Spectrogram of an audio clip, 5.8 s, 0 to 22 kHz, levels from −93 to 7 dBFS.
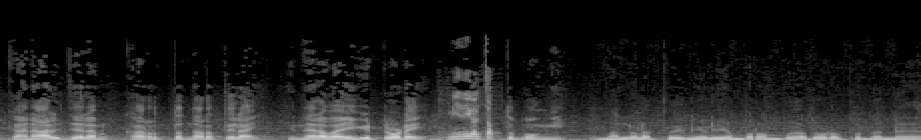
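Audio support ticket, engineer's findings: Audio read two samples at a time (double speed), 2.74 to 3.13 s. Sound jumps an octave and plays at 2x. Likely cause in the decode or format-handling stage: each pair of samples is taken as one frame, either as two channels or as one double-width sample.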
